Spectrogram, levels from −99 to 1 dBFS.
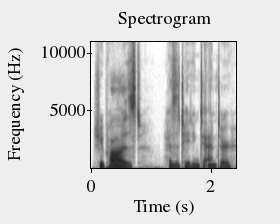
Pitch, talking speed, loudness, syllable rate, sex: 180 Hz, 125 wpm, -19 LUFS, 5.3 syllables/s, female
